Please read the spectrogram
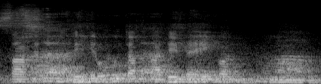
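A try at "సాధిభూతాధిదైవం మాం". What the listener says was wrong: ఇప్పుడు అటు విడదీసినప్పుడు ఏమవుతుంది? అక్షరం పెరుగుతుంది, వ్యాకరణం తప్పు. సాధి చెప్పడానికి సా గురువు, ధీ వచ్చింది. ఈ ధీ వల్ల కూడా అది గురువు అవుతుంది. సరిపోయి అప్పుడు ఏమంటే ఒక గురువు తర్వాత ధీకి హ్రస్వం వచ్చింది, గురువు లఘు వచ్చింది. ఇప్పుడు స అధి అనేప్పుడు ఏమవుతుందంటే స ఒక లఘు, ఆ ఇంకొక లఘు, ధీ ఇంకో ధీ వల్ల ఆ గురువు అవుతుంది. మళ్ళీ అయి లఘు గురువు లఘు రెండు అవుతుంది. అట్లా ఒక అక్షరం పెరుగుతుంది, ఒక లఘు పెరిగింది, ఛందస్సు పోయింది.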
